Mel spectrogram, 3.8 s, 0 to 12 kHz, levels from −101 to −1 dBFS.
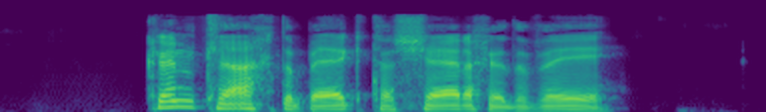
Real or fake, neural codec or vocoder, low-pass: fake; codec, 16 kHz, 4 kbps, X-Codec, HuBERT features, trained on balanced general audio; 7.2 kHz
